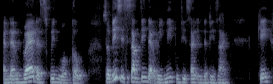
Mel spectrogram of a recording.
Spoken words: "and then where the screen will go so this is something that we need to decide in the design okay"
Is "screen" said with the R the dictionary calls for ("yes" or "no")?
no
